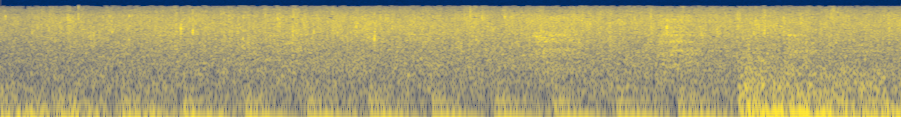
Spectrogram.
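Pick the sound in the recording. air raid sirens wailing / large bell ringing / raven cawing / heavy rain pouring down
heavy rain pouring down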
